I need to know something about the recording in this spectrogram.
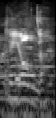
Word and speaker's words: Taeyong: you have to pronounce the G. Taeyong.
